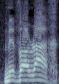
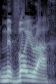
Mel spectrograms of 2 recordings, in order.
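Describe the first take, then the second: First: The second vowel is a plain 'a'. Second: The second vowel is the diphthong 'oy'. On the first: The speaker calls it right. "become Atzachazet" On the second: The speaker calls it wrong. "not Mivoirach"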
